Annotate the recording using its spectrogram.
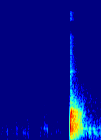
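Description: Silence, broken about one and a half seconds in by a single short, dull plop lasting about a quarter of a second.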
